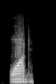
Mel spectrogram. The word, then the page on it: wad: American English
